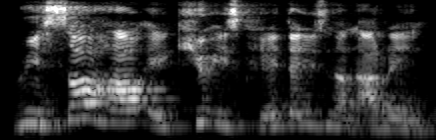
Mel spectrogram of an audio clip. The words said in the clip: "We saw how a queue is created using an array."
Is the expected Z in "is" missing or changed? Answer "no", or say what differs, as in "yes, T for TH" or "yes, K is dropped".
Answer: yes, S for Z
